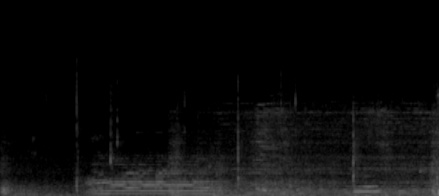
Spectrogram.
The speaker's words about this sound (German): Digga, der Bus. Digga, dieses Geräusch ist so anders dumm.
